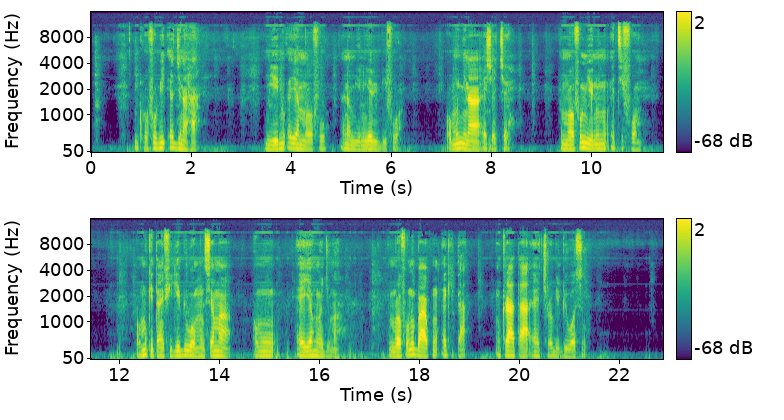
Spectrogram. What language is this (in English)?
Akan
